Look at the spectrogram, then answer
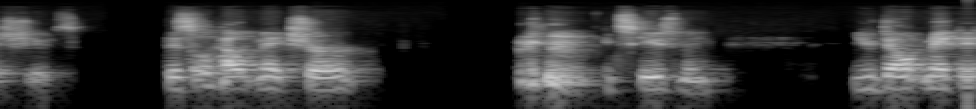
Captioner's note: clears throat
